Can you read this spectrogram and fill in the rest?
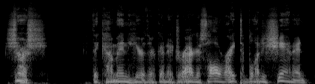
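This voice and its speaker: An actor playing a captured radio host in a post-apocalyptic audio drama, urgent and stubbornly hopeful, with a gravelly, husky voice. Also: male voice, medium pitch, quick pace, sharp tone, no room sound, clean studio sound, exaggerated voice. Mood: urgent, hushed.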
